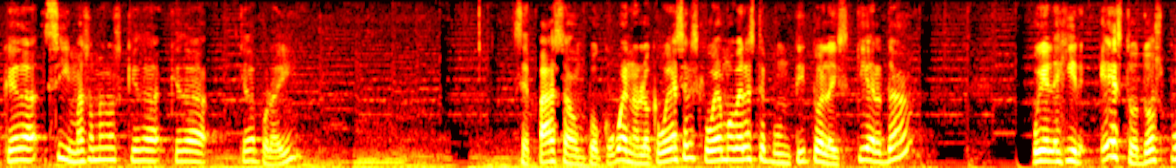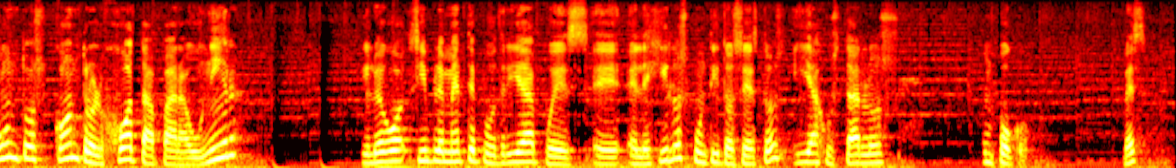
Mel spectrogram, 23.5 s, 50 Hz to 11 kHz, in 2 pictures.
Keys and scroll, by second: 4.5 ctrl+z, 5.5 a, 9.0 space, 10.1 space, 12.8 ctrl+j, 17.1 ctrl+z, 23.0 space.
